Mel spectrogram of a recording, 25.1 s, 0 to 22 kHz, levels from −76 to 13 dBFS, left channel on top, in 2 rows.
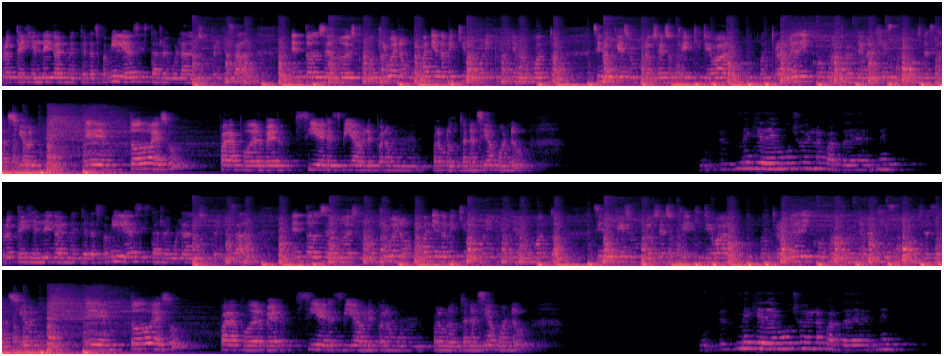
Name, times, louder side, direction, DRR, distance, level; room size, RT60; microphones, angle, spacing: voice 1, 0.0-14.9 15.5-20.0, left 3 dB, 75° left, 1 dB, 0.5 m, -28 dB
sound 1, 2.5-14.5, equal, 30° left, 0.6 m, -23 dB
voice 2, 21.8-24.4, right 1 dB, 15° right, -6 dB, 0.7 m, -32 dB
2.2 x 2.1 x 2.9 m, 0.70 s
head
